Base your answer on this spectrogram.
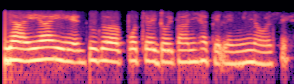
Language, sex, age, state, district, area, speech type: Manipuri, female, 45-60, Manipur, Imphal West, urban, conversation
